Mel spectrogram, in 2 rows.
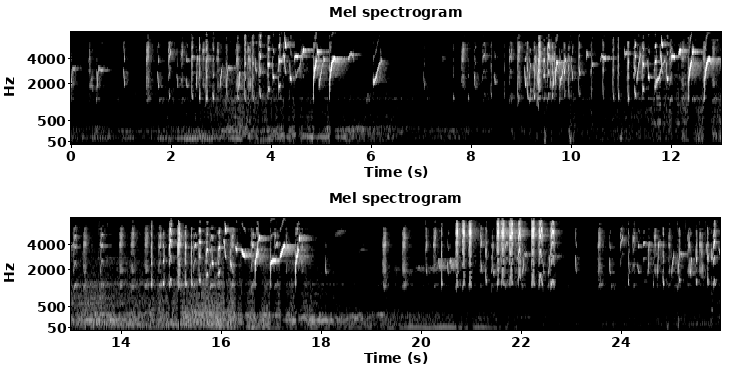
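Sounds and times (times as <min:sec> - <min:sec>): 
Malaysian pied fantail chirps and whistles: 0:00.0 - 0:06.3, 0:07.8 - 0:17.8, 0:19.2 - 0:22.8.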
